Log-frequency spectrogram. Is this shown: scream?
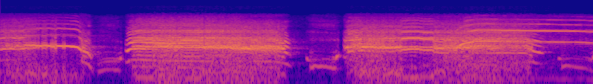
yes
